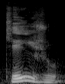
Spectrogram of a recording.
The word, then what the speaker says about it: queijo: só a palavra queijo a letra U presente na palavra queijo não é pronunciada a gente não fala com o ejo a gente fala queijo Então essa letra U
